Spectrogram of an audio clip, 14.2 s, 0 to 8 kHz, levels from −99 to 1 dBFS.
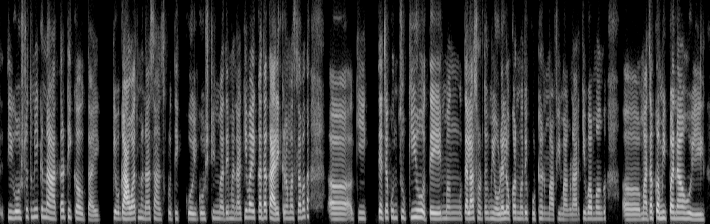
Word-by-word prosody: ती 230 -1 -4
गोष्ट 235 +3 -2
तुम्ही 265 +1 -5
एक - - -4
नातं 225 0 +3
टिकवताय 195 -9 -3 0.3
किंवा 225 -3 -2
गावात 205 +3 +8
म्हणा 200 -4 -4
सांस्कृतिक 200 0 -9
कोई 195 -2 -2
गोष्टींमध्ये 205 +1 -6
म्हणा 205 -2 -5
किंवा 250 0 +2
एखादा 240 +1 +2
कार्यक्रम 215 +3 +5
असला 220 +2 -2
बघा 265 +3 -3 0.5
अ, 195 -1 +2
की 215 -1 -6 0.3
त्याच्याकडून 235 +1 0
चुकी 250 +2 -2
होते. 220 -5 +4
मग 210 -1 -9
त्याला 210 -1 +6
असं 220 +1 -4
वाटतं, 210 0 -8
की 210 - -11
मी 210 - -4
एवढ्या 195 +1 0
लोकांमध्ये 210 0 -2
कुठं 200 +1 -8
माफी 185 +1 -6
मागणार. 180 0 -5
किंवा 215 -2 -1
मग 205 +1 -4 0.4
अ, 180 - -3 0.3
माझा 200 +3 +3
कमीपणा 220 -2 +5
होईल. 185 -4 0
210 Hz, 170 wpm, -26 LUFS, 200-225 Hz, 0.5 s, गावात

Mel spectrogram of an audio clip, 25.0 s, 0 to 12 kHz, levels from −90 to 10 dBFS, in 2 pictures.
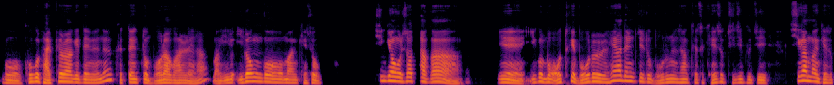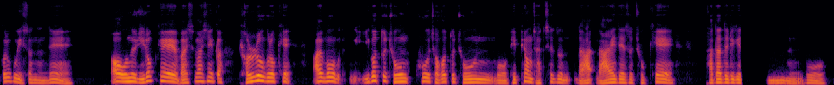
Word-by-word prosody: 뭐 100 -6 -1
곡을 140 - +2
발표를 120 +7 +3
하게 130 -3 +1
되면은 120 - 0
그때는 125 - -1
또 115 -3 +3
뭐라고 100 +4 +1
하려나?' 100 - -2
막 90 - -3
이런 110 +4 -1
이런 155 +7 +3
거만 120 -6 +1
계속 100 -2 -3 0.8
신경을 180 -4 +3
썼다가 140 - 0 0.6
예 110 -9 +2
이걸 135 +4 -1
뭐 125 -2 +1
어떻게 130 +1 +1
뭐를 135 +5 +2
해야 195 +1 +2
될지도 155 -7 -2
모르는 120 +8 -2
상태에서 115 -3 -4
계속 120 +4 -4
지지부진 110 -2 -4 0.3
시간만 175 -5 +2
계속 110 -3 -4
끌고 150 -3 -1
있었는데 100 -4 -3 0.6
아 - - +2
오늘 145 -3 +6
이렇게 165 0 +3
말씀하시니까 145 +6 -2 0.3
별로 165 +7 +6
그렇게 150 -1 +1 0.3
'아이 160 +1 +2
뭐 155 -3 +2
이것도 175 +6 -2
좋은 140 -1 +3
고 150 -1 -1
저것도 140 -1 -2
좋은 120 -3 +1
뭐 95 -2 -3
비평 130 +6 -1
자체도 115 +2 -4
나 - - -1
나에 120 +2 +2
대해서 115 -1 -1
좋게 110 +1 -2 0.5
받아들이겠 120 0 +1 0.4
음 95 -4 -4
뭐 95 -5 -4
125 Hz, 300 characters per minute, -23 LUFS, 105-150 Hz, 0.8 s, 오늘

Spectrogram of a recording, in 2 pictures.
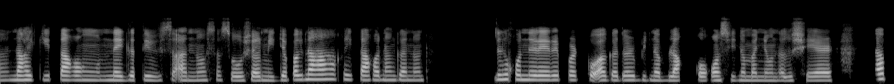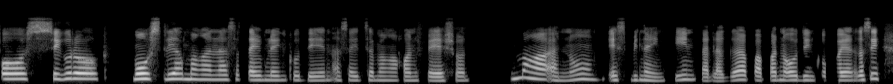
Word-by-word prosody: nakikita 205 0 +2
kong 200 -1 -3
negative 195 -1 0
sa - - -1
ano, 190 +1 -6
sa 205 +1 -10
social 185 0 -1
media. 190 +1 -3
'Pag 215 +2 +1
nakakakita 230 -2 +3
ako 205 - +1
ng 205 0 -4
ganun, 200 -1 -4 0.7
ano 230 +1 +1
ko, 225 - 0
nirereport 205 0 +2
ko - - +2
agad 195 0 -2
or 200 - 0
bina-block 190 -2 -2
ko 180 -1 0
kung 195 0 +2
sinoman 185 -1 -5
yung 180 - -6
nag-share. 185 +1 0 0.5
Tapos 250 0 +6
siguro 255 +1 +4 0.4
mostly 255 -1 +7
ang 250 -1 +1
mga 230 -2 0
nasa 220 0 -3
timeline 205 -1 -1
ko 200 0 -7
din 185 +1 -5
aside 190 -1 -7
sa 195 - -4
mga 190 -1 -6
confession, 185 0 -3 0.5
yung 295 +4 -1
mga 255 -4 +5 0.2
ano, 225 +4 -4
SB19 200 +2 -4
talaga. 170 +6 0
Papanoodin 195 0 -2
ko 195 - -12
pa 195 0 +3
yan. 190 - -1
Kasi 255 +5 +2
200 Hz, 160 wpm, -23 LUFS, 190-220 Hz, 0.7 s, mostly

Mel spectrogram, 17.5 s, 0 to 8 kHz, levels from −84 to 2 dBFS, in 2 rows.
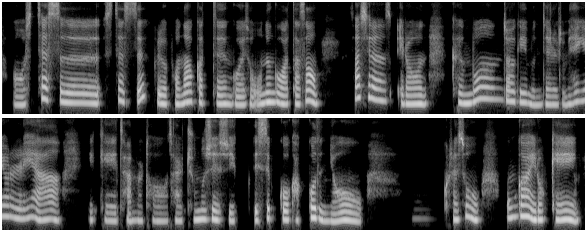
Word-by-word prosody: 어 170 0 -3
스트레스 210 - +1
스트레스 240 - -1
그리고 190 -3 +1
번아웃 210 +6 +1
같은 190 -2 -1
거에서 170 0 -2
오는 215 +6 +2
것 215 -2 +2
같아서 190 +4 +2 0.4
사실은 305 -4 +2
스 - - -6
이런 185 -1 +1 0.4
근본적인 240 0 0
문제를 175 0 -3
좀 175 -1 -6
해결을 235 +1 -1
해야 200 -4 +1 0.4
이렇게 175 -3 -5
잠을 170 0 -4
더 165 -1 -7
잘 170 0 -4
주무실 200 0 +1
수 180 -1 0
있 165 - -2 0.3
있을 180 +5 +2
것 190 -2 +3
같거든요. 175 -6 +1 0.8
음 210 0 -28 0.2
그래서 195 0 +1 0.4
뭔가 250 +2 +4
이렇게 190 -2 +4
195 Hz, 250 characters per minute, -22 LUFS, 180-230 Hz, 0.8 s, 뭔가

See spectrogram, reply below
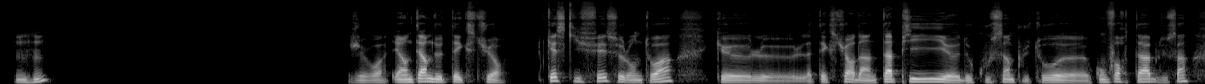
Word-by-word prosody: Mmh 105 -1 -3
mh. 160 - -3 3.0
Je 95 +1 -8
vois 100 +1 -4
et 115 - +1
en 110 +1 +4
termes 140 +2 +6
de 120 - +4
texture. 115 -3 -2 0.4
Qu'est-ce 165 0 +2
qui 140 - -6
fait 155 +6 -1
selon 105 -10 -1
toi 130 +10 +2 0.4
que 95 -4 +1
le 90 -2 -5
la 70 +1 -6
texture 110 0 0
d'un 95 -2 +1
tapis, 130 0 +4
heu, 95 -2 +3
de 95 +1 -3
coussins 110 +3 -4
plutôt, 105 +1 -2
heu, 90 -2 -2
confortable 130 +1 +1
tout 100 - -11
ça, 140 +8 -3
110 Hz, 140 wpm, -24 LUFS, 95-130 Hz, 3.0 s, termes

